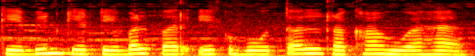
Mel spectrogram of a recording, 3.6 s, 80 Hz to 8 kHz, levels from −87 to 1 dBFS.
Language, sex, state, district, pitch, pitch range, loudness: Hindi, female, Jharkhand, Palamu, 205 Hz, 195-215 Hz, -13 LUFS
